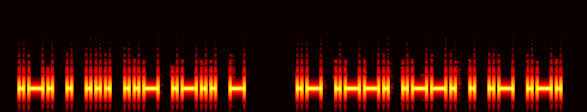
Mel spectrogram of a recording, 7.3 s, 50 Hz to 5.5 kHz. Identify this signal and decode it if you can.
Morse code, heard as a keyed tone, about 20 wpm, 600 Hz. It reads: RESULT APPEAR
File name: CW / Practice / 500MostCommonEnglishWords20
